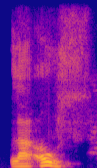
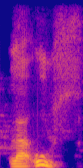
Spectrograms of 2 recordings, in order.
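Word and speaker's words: λαός: And this word is pronounced laos, laus.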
